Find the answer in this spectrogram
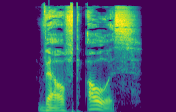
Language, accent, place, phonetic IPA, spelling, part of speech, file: German, Germany, Berlin, [ˌvɛʁft ˈaʊ̯s], werft aus, verb, De-werft aus.ogg
- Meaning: inflection of auswerfen: 1. second-person plural present 2. plural imperative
